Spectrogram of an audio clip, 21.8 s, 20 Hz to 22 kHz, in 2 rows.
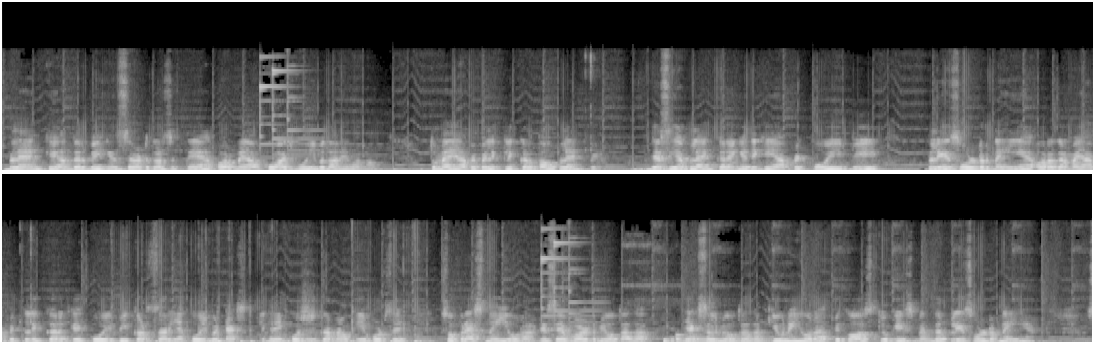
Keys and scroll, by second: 12.2 space.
